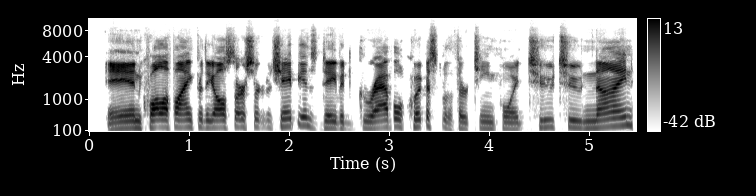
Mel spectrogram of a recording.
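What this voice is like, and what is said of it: Race announcer voice. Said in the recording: “jumped into your uh, announcer voice there. That was awesome.”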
